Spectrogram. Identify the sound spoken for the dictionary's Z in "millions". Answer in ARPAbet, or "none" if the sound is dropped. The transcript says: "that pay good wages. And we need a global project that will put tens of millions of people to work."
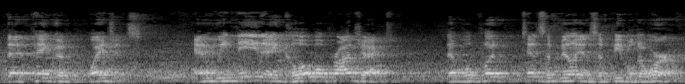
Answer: Z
